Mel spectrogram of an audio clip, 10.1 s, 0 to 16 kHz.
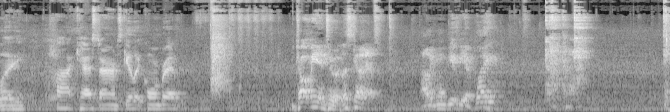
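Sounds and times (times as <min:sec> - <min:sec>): clatter of dishes: 0:08.2 - 0:09.0.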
